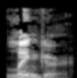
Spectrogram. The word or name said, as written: linger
